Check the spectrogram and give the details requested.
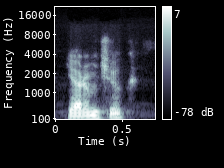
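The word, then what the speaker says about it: Yaremchuk: Yaromchuk, is that how you pronounce it? Yaromchuk? – Yes.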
